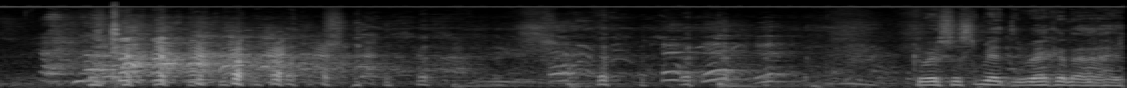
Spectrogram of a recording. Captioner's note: laughter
